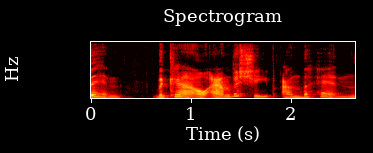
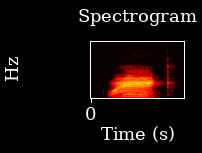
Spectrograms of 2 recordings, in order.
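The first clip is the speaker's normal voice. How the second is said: higher, louder quack; raised-pitch duck reply; duck answering; 5 semitones higher, 6 dB louder than usual. Acted. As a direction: quack back loudly.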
